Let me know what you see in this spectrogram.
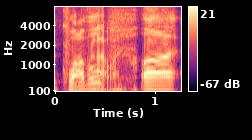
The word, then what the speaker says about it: Quavo: And a rapper, is it Quavo? Is that how you say it? – I don't know. – Yeah, Quavo.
